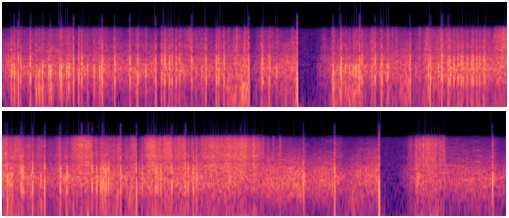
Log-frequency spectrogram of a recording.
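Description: Aerial fireworks bursting overhead: dense crackling and popping with many sharp bangs. The sound drops out for a moment twice, about five seconds in and near the end.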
